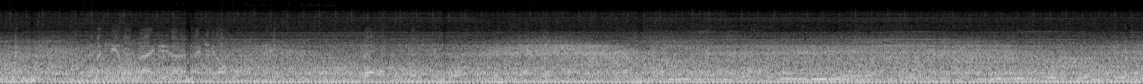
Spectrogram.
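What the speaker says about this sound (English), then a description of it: "A330-800 taxiing to the gate." A Hawaiian Airlines A330-800 airliner taxis at Cleveland airport in rain and fog, its steady broadband jet rumble continuous and fairly loud, with wind and wet-weather noise mixed in and voices talking over it.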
